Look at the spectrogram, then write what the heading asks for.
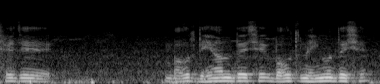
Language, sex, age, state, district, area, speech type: Maithili, male, 45-60, Bihar, Madhepura, rural, spontaneous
